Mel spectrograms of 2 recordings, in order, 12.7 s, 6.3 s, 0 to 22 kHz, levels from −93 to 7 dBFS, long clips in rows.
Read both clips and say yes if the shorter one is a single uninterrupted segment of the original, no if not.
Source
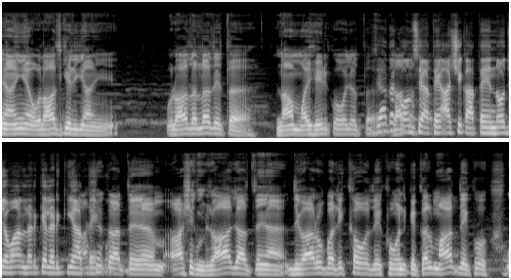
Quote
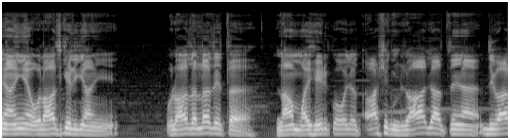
no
